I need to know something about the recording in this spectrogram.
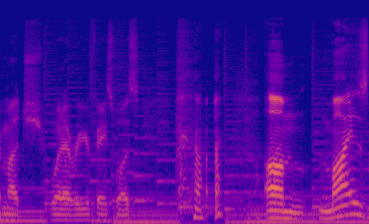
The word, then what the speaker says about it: Maya: Maya's name is actually pronounced Maya, and Mia's name is pronounced Mia.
